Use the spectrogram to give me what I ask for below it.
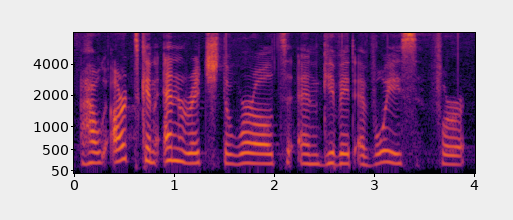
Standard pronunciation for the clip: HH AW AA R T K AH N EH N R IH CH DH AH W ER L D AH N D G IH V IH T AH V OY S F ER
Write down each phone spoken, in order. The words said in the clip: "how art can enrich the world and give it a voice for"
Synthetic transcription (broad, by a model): HH AW AA R T K AH N EH N R IH CH DH AH W ER L D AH N G IH V IH T AH V OY S F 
